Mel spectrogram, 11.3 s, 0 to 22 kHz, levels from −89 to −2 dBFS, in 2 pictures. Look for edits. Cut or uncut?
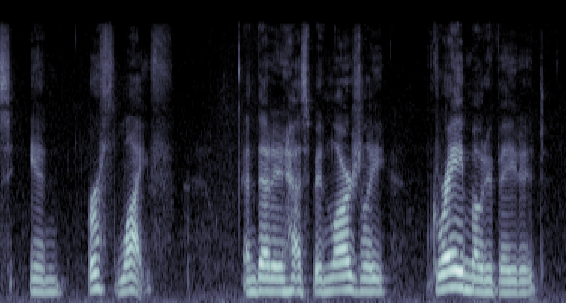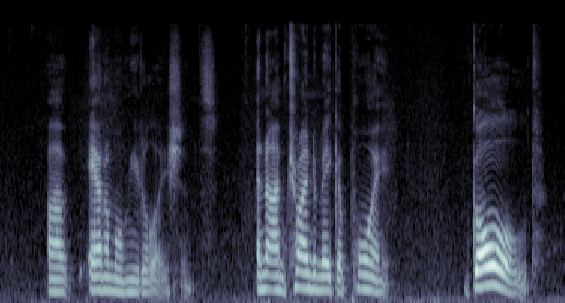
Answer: cut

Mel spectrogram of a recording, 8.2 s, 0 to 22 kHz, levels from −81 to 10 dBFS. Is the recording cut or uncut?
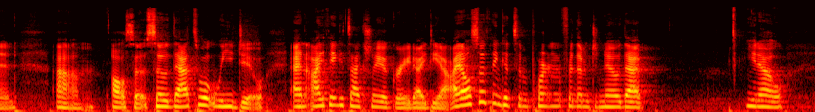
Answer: uncut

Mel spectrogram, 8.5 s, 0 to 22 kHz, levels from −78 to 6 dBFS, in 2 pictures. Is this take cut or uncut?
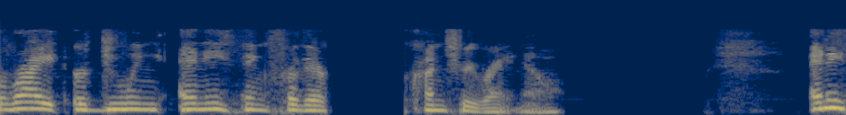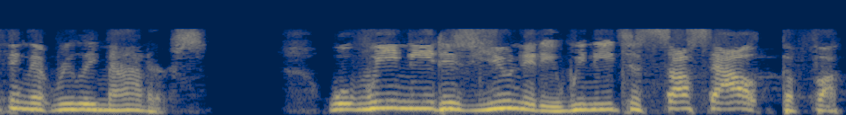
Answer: uncut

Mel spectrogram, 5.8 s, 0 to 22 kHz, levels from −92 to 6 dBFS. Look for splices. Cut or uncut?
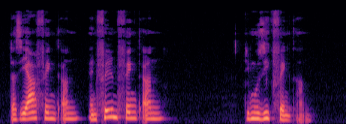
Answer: cut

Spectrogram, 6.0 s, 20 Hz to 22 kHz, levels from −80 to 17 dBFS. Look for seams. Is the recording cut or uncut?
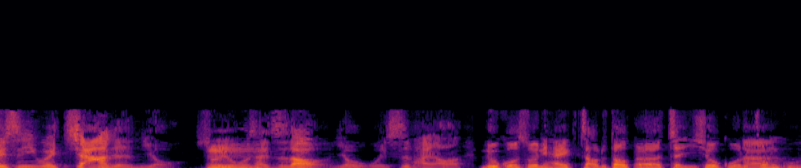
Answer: cut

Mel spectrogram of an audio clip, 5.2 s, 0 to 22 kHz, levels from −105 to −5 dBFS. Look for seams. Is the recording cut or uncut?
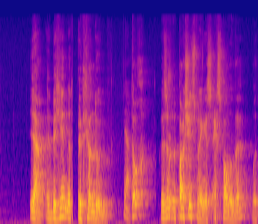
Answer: cut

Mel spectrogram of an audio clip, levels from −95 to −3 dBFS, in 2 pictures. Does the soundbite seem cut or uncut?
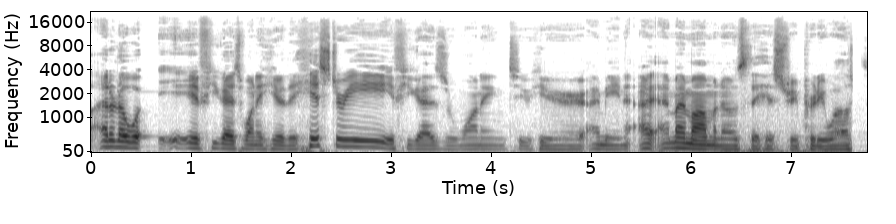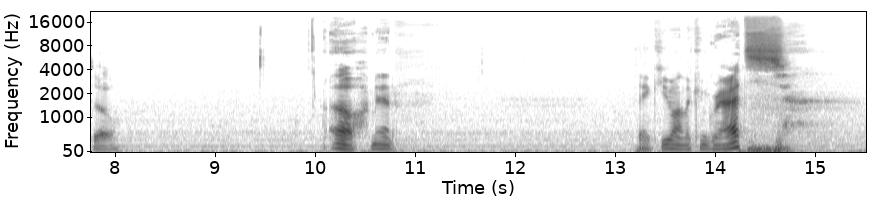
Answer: cut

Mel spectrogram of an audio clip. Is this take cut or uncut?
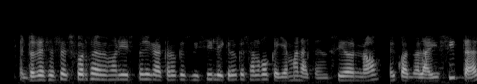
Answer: cut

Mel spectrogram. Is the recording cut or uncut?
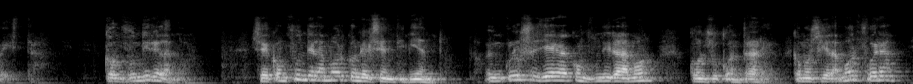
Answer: cut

